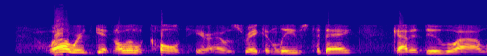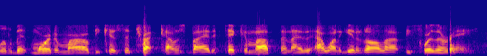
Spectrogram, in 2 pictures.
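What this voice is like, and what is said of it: Boston accent. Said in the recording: “Boston listeners, I know, are loving hearing your accent, brother. ... It's hard for you to hide it.”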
